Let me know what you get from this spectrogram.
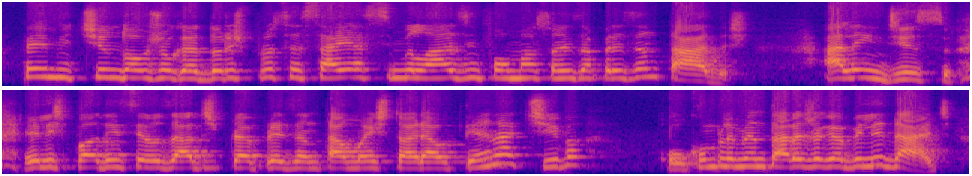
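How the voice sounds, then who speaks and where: A woman with a Brazilian Portuguese accent reading a scripted educational lesson in a clear, measured, didactic manner. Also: on the high side, a little mellow, lo-fi sound. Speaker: instructor, lesson narrator.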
